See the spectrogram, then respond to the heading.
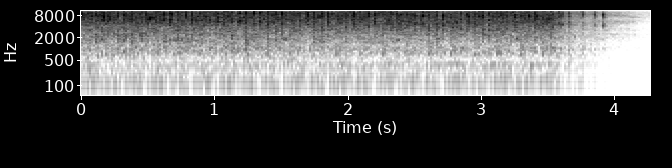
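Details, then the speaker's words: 1931 Ford Coupe hot rod after a swap from big block to a stock 305 small block from a truck, on open headers with no exhaust yet: very loud, deep lumpy rumble with steady firing pulses, then shutoff; healthy idle. "Just a 305 small block, nothing special as far as I know. It's just a stock motor out of a truck. To me it sounds pretty crazy though."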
